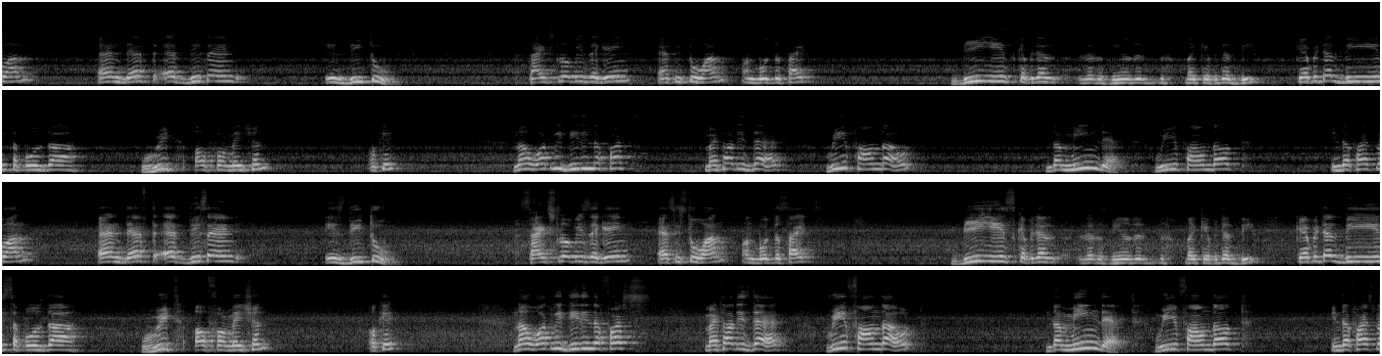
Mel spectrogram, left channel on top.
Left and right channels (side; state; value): both; normal; correlation 0.50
